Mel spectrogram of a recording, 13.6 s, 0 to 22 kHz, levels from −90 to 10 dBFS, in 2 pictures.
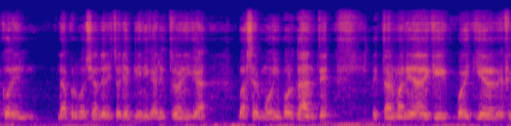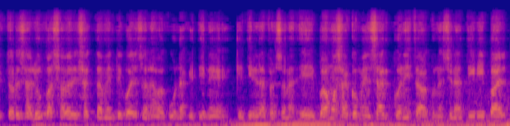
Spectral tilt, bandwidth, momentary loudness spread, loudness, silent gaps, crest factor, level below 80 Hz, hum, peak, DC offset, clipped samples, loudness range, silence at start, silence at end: -2.5 dB/octave; 15.5 kHz; 10 LU; -30 LUFS; none; 22 dB; -42 dBFS; none; -10 dBFS; under 0.1%; under 0.1%; 3 LU; 0 s; 0 s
